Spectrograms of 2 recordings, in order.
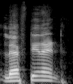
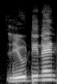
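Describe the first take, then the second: First: It is said with British pronunciation, lef-tenant. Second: It is said with American pronunciation, loo-tenant.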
